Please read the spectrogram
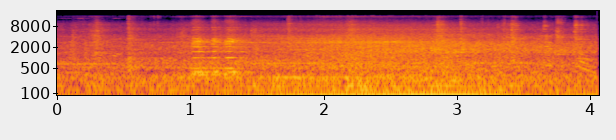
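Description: A motor vehicle passing close by on a street: its engine rumble and road noise swell to a peak between two and three seconds in and then fade. A short horn toot sounds about a second in.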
